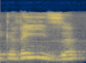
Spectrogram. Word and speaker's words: grise: Gris pour les masculins et grise pour les féminins. La prononciation c'est différente. Pour les masculins, no pronunciamos la S, gris. Pour les féminins, on prononce le S y producimos el sonido Z, ese que es similar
